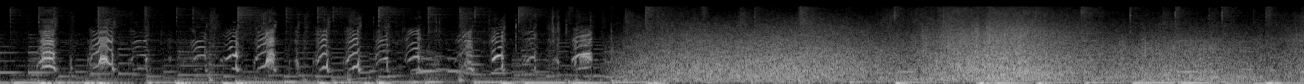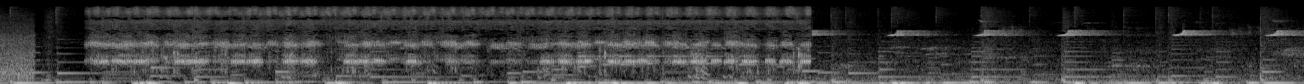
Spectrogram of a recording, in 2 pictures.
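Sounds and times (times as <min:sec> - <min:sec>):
frog high chirps: 0:13.9 - 0:21.3
frogs croaking trill: 0:13.9 - 0:21.3.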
